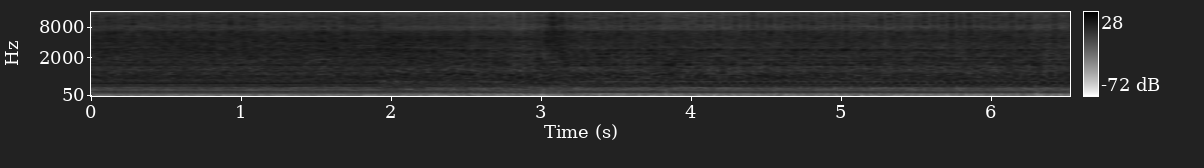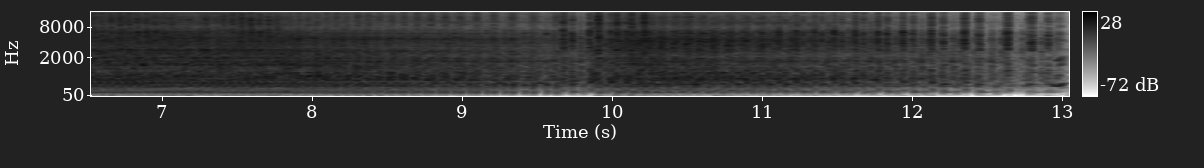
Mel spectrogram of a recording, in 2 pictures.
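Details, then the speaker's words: Poulan Pro (Craftsman) rider, Briggs V-twin: steady idle that starts stumbling and sputters to a stop; carb flooding heavily, fuel pouring in from a failed needle and seat, fuel pump thought fine. "Oh yeah, it is. It's flooding immensely now."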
